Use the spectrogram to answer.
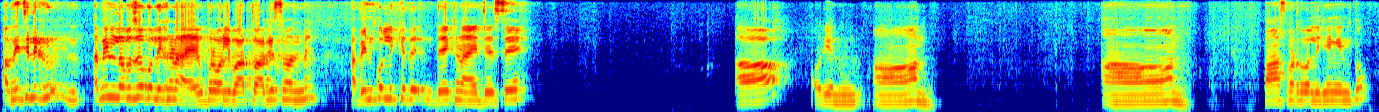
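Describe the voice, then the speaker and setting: A man's voice: sits high, moderate pace, long pauses, fairly bright tone, lo-fi sound. A man teaching Urdu script, patiently spelling out letters one by one. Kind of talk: slow spoken writing lesson.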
